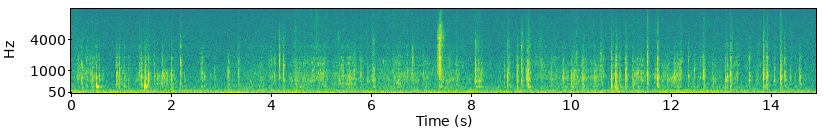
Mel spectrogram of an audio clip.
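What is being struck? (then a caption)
Clear plastic blister pack holding faux pearl beads on cardboard backing. Long pink nails tap and scratch across the clear plastic bubble of a blister pack filled with faux pearl beads, with a cardboard backing, resting on a wooden table. Many quick, dry clicks and crinkly scratches pop out at irregular intervals, with one sharper, brighter tap near the middle. A steady low hum runs underneath throughout.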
